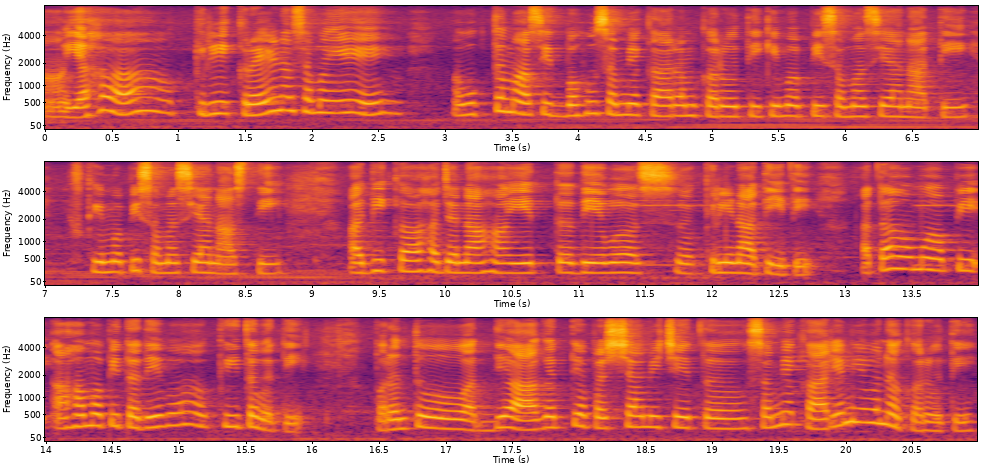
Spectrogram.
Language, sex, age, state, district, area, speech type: Sanskrit, female, 45-60, Karnataka, Dakshina Kannada, urban, spontaneous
